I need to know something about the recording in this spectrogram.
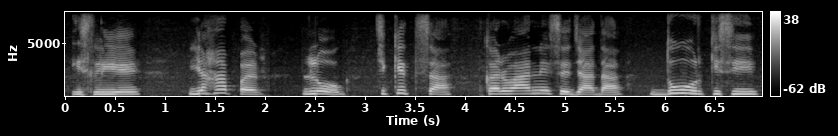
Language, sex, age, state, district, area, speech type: Hindi, female, 45-60, Uttar Pradesh, Sonbhadra, rural, spontaneous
